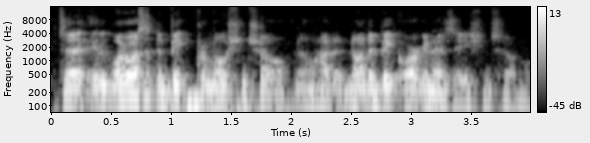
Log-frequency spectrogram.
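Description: A man hosting his own podcast in casual chat, halting and joking as he talks. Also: medium pitch, expressive. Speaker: podcast host.

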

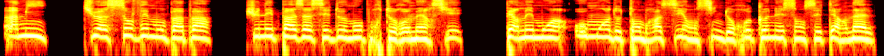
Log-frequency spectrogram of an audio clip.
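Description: A reader voicing a young wooden puppet boy, high and earnest, in a storybook reading. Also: normal speed, dry recording, studio quality, natural voice. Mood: tender, earnest. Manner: high, excited, earnest pleading. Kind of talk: storybook narration.

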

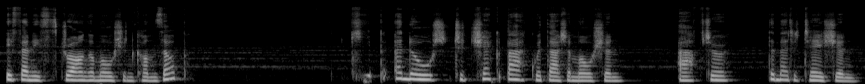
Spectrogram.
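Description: A woman narrating a scripted guided meditation in a soothing, gentle, unhurried manner. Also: medium pitch. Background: background music.

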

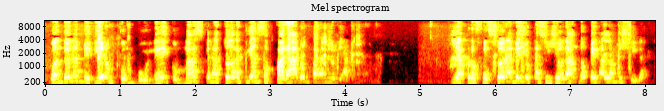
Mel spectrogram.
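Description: A man, a pastor, telling his personal testimony in an interview, halting and repeating words for emphasis. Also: high-pitched, a little hiss or hum.

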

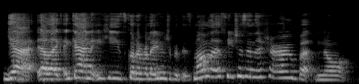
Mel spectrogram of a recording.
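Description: A woman chats on a podcast in a slightly high voice. She rambles through her points, padding them with fillers and restarting her sentences as she goes. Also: lively intonation, fast talker, fairly bright tone. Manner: chatty, many fillers and restarts. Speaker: podcast co-host. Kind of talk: casual chat.

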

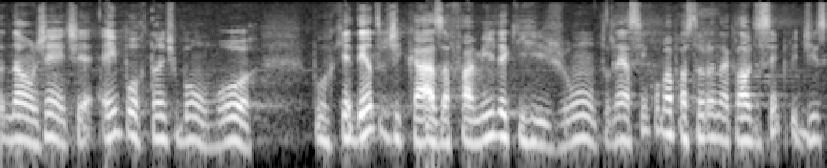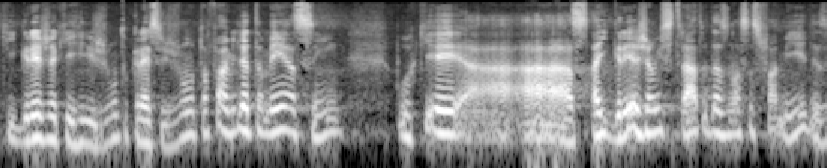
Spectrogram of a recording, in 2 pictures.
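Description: Gravelly, husky man. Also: on the high side, fairly quick, pushed and bright, in a large hall. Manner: explanatory, jokey asides. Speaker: co-host of a family talk show. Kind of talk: casual faith-based family talk.

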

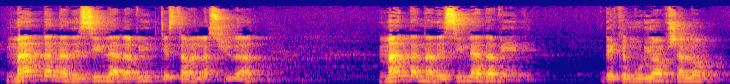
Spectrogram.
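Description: Echoey rabbi telling a sermon story. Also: male voice, on the high side, moderate pace. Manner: storytelling, animated when quoting. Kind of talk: Torah lecture. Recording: echoey room, mic at a distance.

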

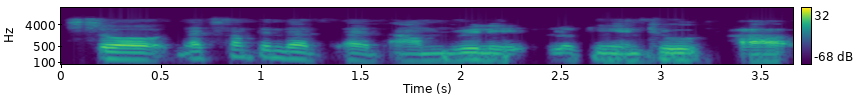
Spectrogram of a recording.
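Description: A man's voice: medium pitch, steady tone, moderate pace, a little mellow, dry recording. Hesitant man, dull dry recording. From Bangladesh. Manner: hesitant, many fillers and restarts. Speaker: medical student. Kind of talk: interview answer.

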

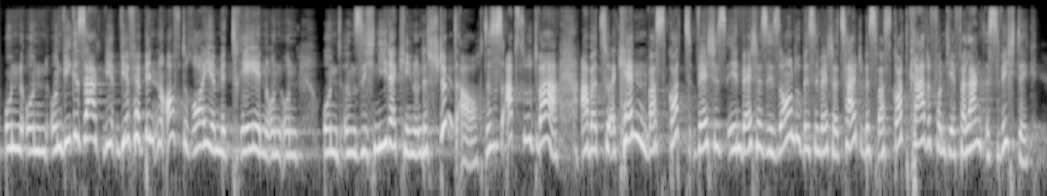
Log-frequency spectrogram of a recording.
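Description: A woman's voice: sits high, brisk, few pauses, fairly bright tone. A woman preaching a sermon to her congregation, earnest and building to emphatic exhortation. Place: church hall. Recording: long reverb of a church hall.

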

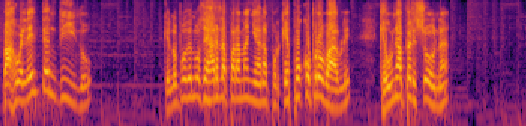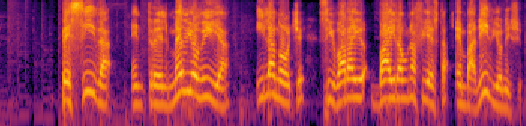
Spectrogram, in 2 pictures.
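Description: A man with a notably high, congested voice, clearly fighting a cold, hosts a casual radio show from his home garage at normal speed. He's chatty and emphatic, repeating his points often, and the dry, close sound carries faint music underneath.

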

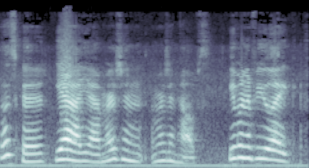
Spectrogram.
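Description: A woman with a standard American accent talks in an informal, chatty way. Her voice sits at a middling pitch, and she sounds like someone interviewing in a casual conversation. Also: moderate pace. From United States. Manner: informal, chatty, laughs easily while talking. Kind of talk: casual chat.

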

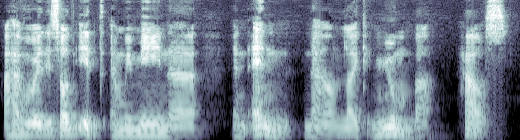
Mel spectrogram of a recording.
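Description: A man's voice: on the low side, a little slow. A man teaching a one-on-one language lesson, patiently prompting questions and repeating his student's answers.

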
